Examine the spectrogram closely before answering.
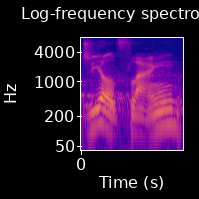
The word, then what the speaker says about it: GLSL: code is written in a language called GL slang or if you would spell it out it's GLSL so the GL shader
